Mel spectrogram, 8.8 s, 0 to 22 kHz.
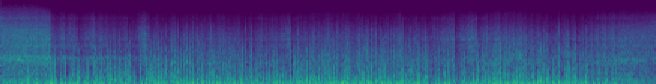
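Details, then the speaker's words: BMW E34 wagon with a newly installed used fan clutch from a donor car, engine cold: loud, steady, strong whooshing bus-like roar from the fan; fan clutch engaging properly. "you always know when a crank fan is working because it sounds like a bus 41."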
